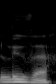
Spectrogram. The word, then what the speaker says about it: Louvre: Anyway, it's pronounced Louvre, I think it is in French.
